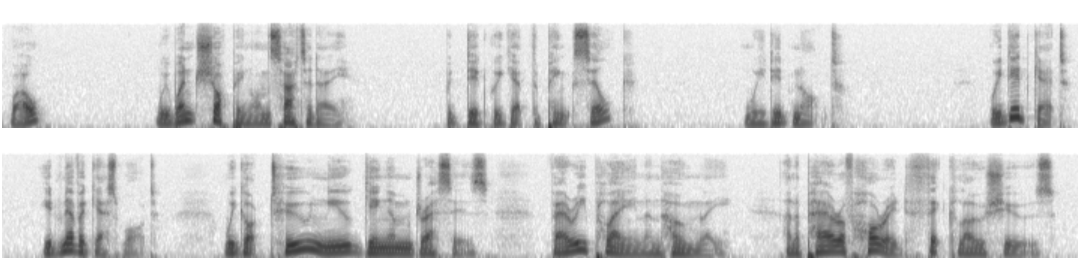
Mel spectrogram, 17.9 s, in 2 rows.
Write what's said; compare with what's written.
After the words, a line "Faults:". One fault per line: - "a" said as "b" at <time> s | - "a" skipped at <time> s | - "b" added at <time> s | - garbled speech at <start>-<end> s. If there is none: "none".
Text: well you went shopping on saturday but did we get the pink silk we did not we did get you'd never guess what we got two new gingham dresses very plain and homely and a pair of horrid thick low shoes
well we went shopping on saturday but did we get the pink silk we did not we did get you'd never guess what we got two new gingham dresses very plain and homely and a pair of horrid thick low shoes
Faults:
- "you" said as "we" at 1.3 s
